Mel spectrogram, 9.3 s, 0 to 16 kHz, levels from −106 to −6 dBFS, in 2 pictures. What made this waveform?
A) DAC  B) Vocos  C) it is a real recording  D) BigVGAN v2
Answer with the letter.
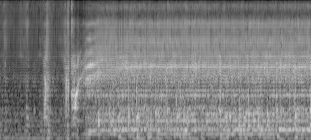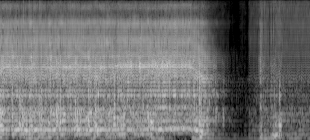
D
